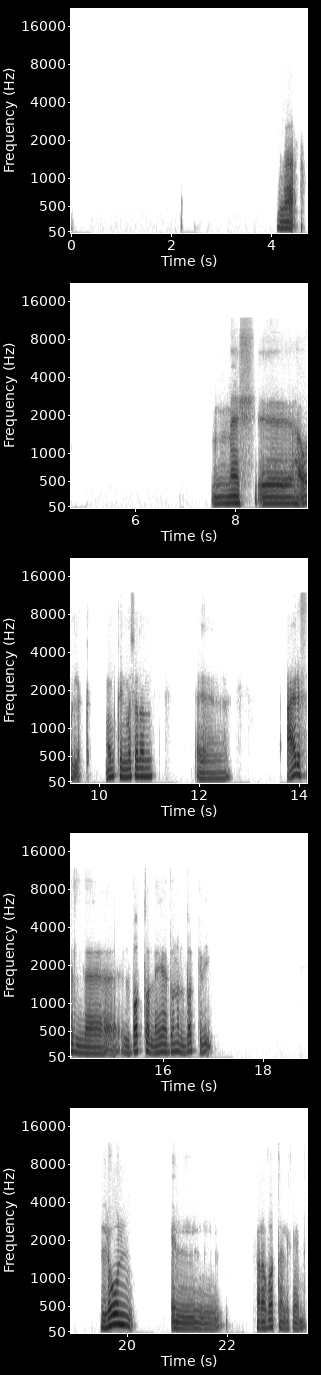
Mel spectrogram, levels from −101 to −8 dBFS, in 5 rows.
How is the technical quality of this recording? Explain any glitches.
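The speech is marred by three small skips, at 9.07 s, 15.02 s and 20.97 s. At each one, a fraction of a second of speech, roughly 50 ms, simply vanishes, and the sound on either side is butted together with no gap, so the flow jumps forward abruptly. The skips recur about every 6 seconds, and that regular spacing points to audio missing between chunks: the likely cause is a recorder or processor that handles the signal in 6-second blocks and drops a sliver each time it closes one block and starts the next.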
